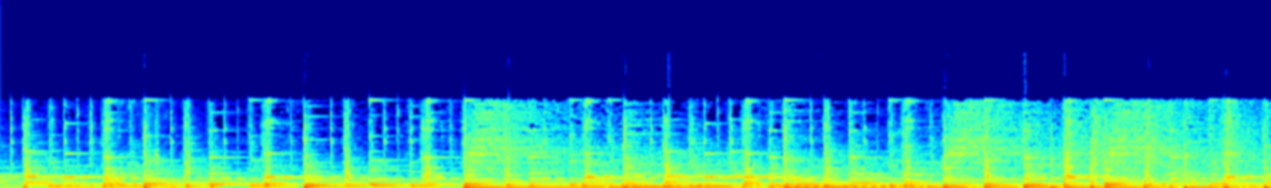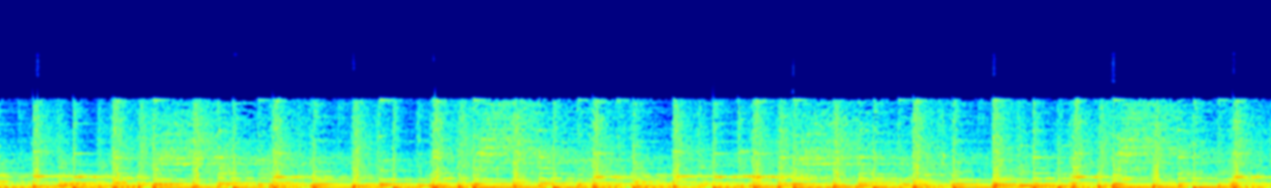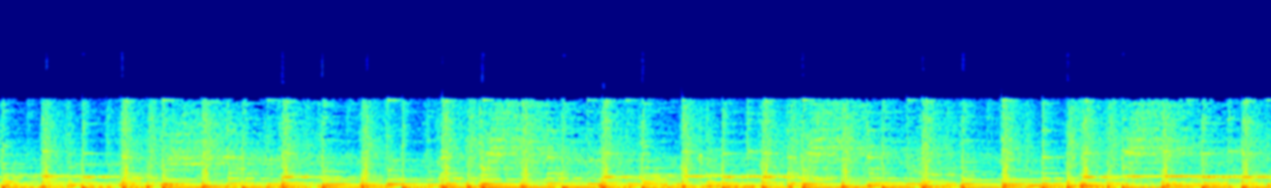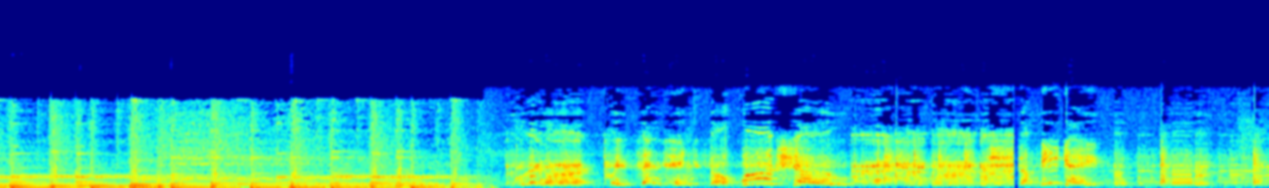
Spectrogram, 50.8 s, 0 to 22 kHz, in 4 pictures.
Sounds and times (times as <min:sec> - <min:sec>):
Music: 0:00.0 - 0:43.2, 0:46.7 - 0:50.8
Speech: 0:01.0 - 0:01.8, 0:31.9 - 0:32.7, 0:43.2 - 0:49.2.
